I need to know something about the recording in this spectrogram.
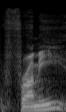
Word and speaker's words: Fromme: is uh Lynette Alice from or as she corrected judge McBride fromy is how she wanted the name pronounced at the trial well in a lot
